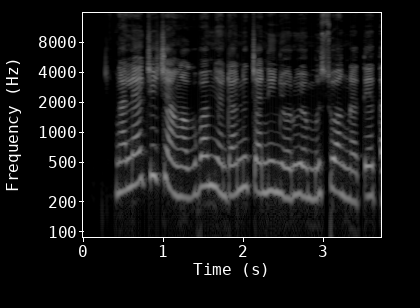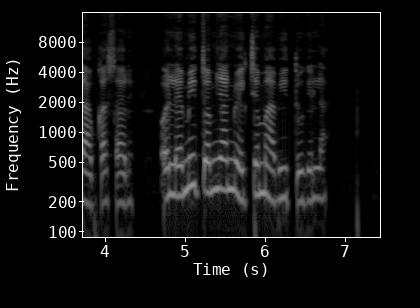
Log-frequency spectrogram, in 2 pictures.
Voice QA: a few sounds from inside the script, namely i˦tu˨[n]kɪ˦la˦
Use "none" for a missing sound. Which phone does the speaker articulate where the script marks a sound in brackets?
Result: none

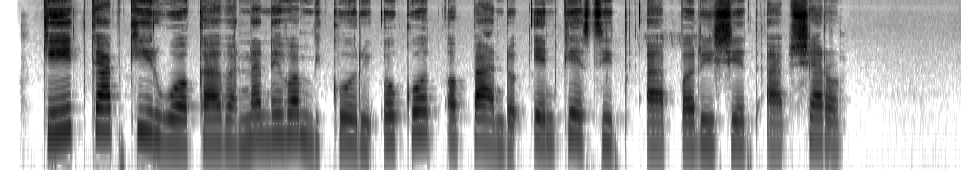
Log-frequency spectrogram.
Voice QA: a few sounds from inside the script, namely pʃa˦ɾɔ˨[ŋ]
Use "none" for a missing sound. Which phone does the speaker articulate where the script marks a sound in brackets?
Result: n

